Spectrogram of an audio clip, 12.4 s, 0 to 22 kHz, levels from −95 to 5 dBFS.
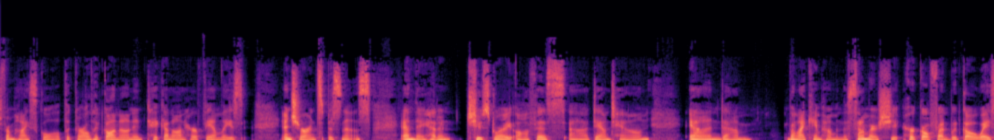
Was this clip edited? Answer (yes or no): no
